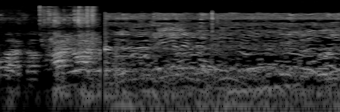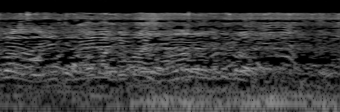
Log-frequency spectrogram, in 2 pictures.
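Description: A crowd of boys and men chatter outdoors.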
